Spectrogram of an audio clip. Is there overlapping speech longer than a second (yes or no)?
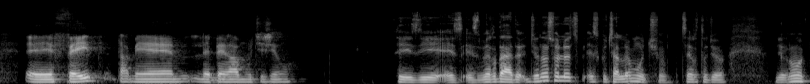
no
